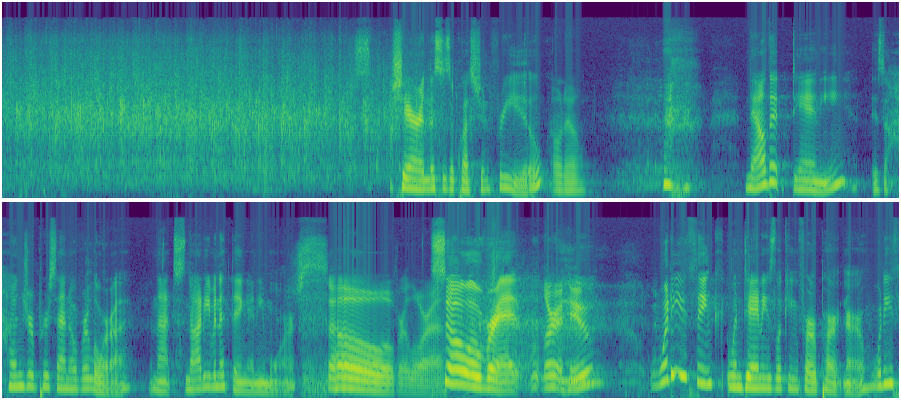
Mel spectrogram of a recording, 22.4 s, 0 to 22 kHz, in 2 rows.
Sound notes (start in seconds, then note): 0.0 audience applauds; 7.7 laughter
